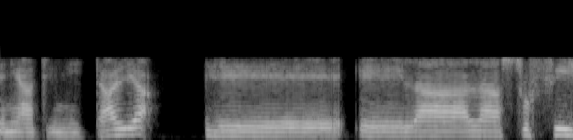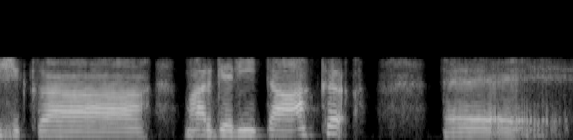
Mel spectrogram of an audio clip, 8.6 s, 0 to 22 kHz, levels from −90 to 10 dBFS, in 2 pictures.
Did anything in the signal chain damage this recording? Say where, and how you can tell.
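Yes, at the codec stage: the speech went through the Speex codec at a heavily degraded setting, which fits a bitrate of about 8 kbps. Across the whole clip, too few bits for the excitation leave it hoarse and noisy, with nothing above 3.8 kHz.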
